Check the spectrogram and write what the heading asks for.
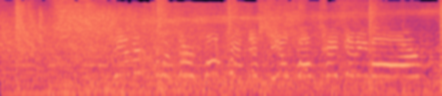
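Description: Anime soundtrack mix: background music over a steady noisy rumble, with many short warbling chirps coming in from about a second in.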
